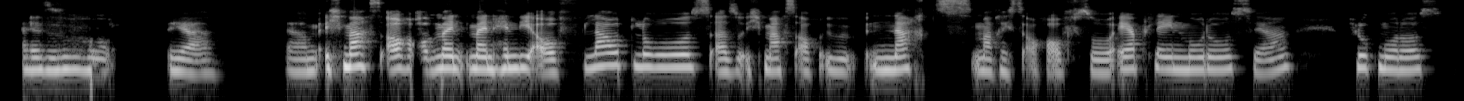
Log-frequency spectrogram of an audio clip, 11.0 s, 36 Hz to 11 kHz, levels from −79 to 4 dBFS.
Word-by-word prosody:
Also, 210 Hz, -1 st, -1 dB, 0.4 s
ja, 180 Hz, -3 st, -2 dB, 0.5 s
ähm, 195 Hz, +1 st, -5 dB
ich 230 Hz, +2 st, +3 dB
mache 255 Hz, +1 st, +9 dB
es -, -, -6 dB
auch 225 Hz, +2 st, +6 dB
au 200 Hz, 0 st, -3 dB
mein 230 Hz, -1 st, +6 dB
mein 220 Hz, -1 st, +7 dB
Handy 230 Hz, +1 st, +4 dB
auf 185 Hz, +1 st, +2 dB
lautlos, 250 Hz, -1 st, +1 dB
also 195 Hz, 0 st, -3 dB
ich -, -, -9 dB
mache 200 Hz, -1 st, 0 dB
es -, -, -7 dB
auch 195 Hz, 0 st, -6 dB
ü 195 Hz, -2 st, -7 dB
nachts 220 Hz, -1 st, -1 dB
mach 195 Hz, -1 st, -4 dB
ich's 190 Hz, -3 st, -9 dB
auch -, -, -10 dB
auf 175 Hz, -, -4 dB
so 185 Hz, -1 st, -3 dB
Airplane 225 Hz, -1 st, 0 dB
Modus, 215 Hz, +1 st, -3 dB
ja, 195 Hz, +6 st, -7 dB, 0.5 s
Flugmodus, 220 Hz, -2 st, -3 dB
215 Hz, 160 wpm, -22 LUFS, 200-230 Hz, 0.5 s, mache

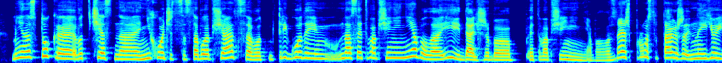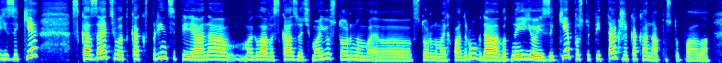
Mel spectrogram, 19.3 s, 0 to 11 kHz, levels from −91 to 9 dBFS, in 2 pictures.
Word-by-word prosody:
мне 280 Hz, +6 st, +1 dB
настолько 305 Hz, -7 st, +4 dB
вот, 250 Hz, 0 st, -3 dB
честно, 225 Hz, -7 st, +2 dB
не 235 Hz, +5 st, +1 dB
хочется 225 Hz, -7 st, -3 dB
с -, -, -6 dB
тобой 230 Hz, +1 st, +3 dB
общаться. 260 Hz, -3 st, +1 dB
Вот 185 Hz, 0 st, -2 dB
3 290 Hz, -1 st, -2 dB
года 285 Hz, +2 st, 0 dB
и, 250 Hz, -2 st, 0 dB
м, 235 Hz, -1 st, -5 dB
у -, -, -11 dB
нас 270 Hz, +1 st, +3 dB
этого 275 Hz, -1 st, 0 dB
общения 275 Hz, +1 st, -2 dB
не 325 Hz, +7 st, +4 dB
было, 205 Hz, -, +4 dB
и 280 Hz, +2 st, 0 dB
дальше 185 Hz, -3 st, +2 dB
бы 170 Hz, -2 st, 0 dB, 0.2 s
этого 185 Hz, -1 st, -3 dB
общения 190 Hz, -2 st, -4 dB
не 150 Hz, -2 st, -7 dB
было". 145 Hz, 0 st, -11 dB
Вот 155 Hz, +1 st, -5 dB
знаешь, 305 Hz, -, +4 dB
просто 315 Hz, -2 st, -5 dB
так 275 Hz, -1 st, +4 dB
же 230 Hz, -3 st, 0 dB
на 235 Hz, +2 st, -1 dB
её 245 Hz, +3 st, 0 dB
языке 225 Hz, -, +1 dB, 0.5 s
сказать, 255 Hz, +5 st, +2 dB
вот 210 Hz, -2 st, -3 dB
как, 225 Hz, -2 st, 0 dB
в -, -, -21 dB
принципе, 230 Hz, -6 st, -3 dB
она 195 Hz, +2 st, +3 dB
могла 190 Hz, -2 st, -2 dB
высказывать 180 Hz, -1 st, -2 dB
в -, -, -42 dB
мою 195 Hz, +7 st, -3 dB
сторону, 200 Hz, -6 st, -3 dB
в, -, -, -7 dB
э, 155 Hz, -1 st, -5 dB
в -, -, -20 dB
сторону 170 Hz, -2 st, -5 dB
моих 160 Hz, 0 st, -5 dB
подруг, 185 Hz, +6 st, -2 dB
да, 180 Hz, -2 st, +6 dB
вот, 170 Hz, +2 st, -4 dB
на 210 Hz, -, +1 dB
её 215 Hz, -1 st, +3 dB
языке 180 Hz, -, +1 dB
поступить 210 Hz, -, -10 dB
так 275 Hz, +3 st, +3 dB
же, 200 Hz, -2 st, -6 dB
как 205 Hz, 0 st, -3 dB
она 190 Hz, -2 st, -2 dB
поступала. 150 Hz, -, -9 dB
210 Hz, 195 wpm, -21 LUFS, 185-265 Hz, 0.5 s, да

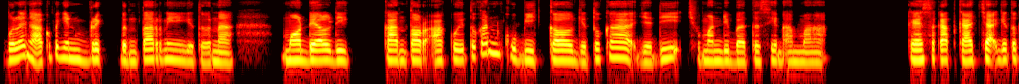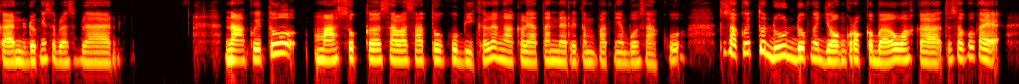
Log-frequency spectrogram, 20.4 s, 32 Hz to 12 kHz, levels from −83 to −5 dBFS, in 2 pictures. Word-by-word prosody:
boleh 195 Hz, +5 st, +3 dB
gak -, -, +3 dB
aku -, -, -8 dB
pengen 190 Hz, -6 st, -3 dB
break 180 Hz, +1 st, 0 dB, 0.2 s
bentar 180 Hz, +3 st, 0 dB
nih 175 Hz, -3 st, -4 dB
gitu. 145 Hz, -1 st, -7 dB
Nah, 150 Hz, -2 st, -1 dB, 0.5 s
model 175 Hz, 0 st, +4 dB
di 170 Hz, 0 st, -3 dB, 0.3 s
kantor 170 Hz, 0 st, +3 dB
aku 170 Hz, +1 st, -1 dB
itu 220 Hz, -, -5 dB
kan 275 Hz, 0 st, 0 dB
kubikel 170 Hz, -2 st, 0 dB
gitu, 155 Hz, +5 st, -5 dB
Kak, 205 Hz, +1 st, 0 dB
jadi 180 Hz, +7 st, -4 dB
cuman 165 Hz, -3 st, -4 dB
dibatasin 160 Hz, +1 st, -4 dB
sama 150 Hz, -1 st, -6 dB, 0.9 s
kayak 175 Hz, 0 st, +4 dB
sekat 175 Hz, -2 st, +2 dB
kaca 165 Hz, 0 st, +4 dB
gitu 185 Hz, +1 st, -2 dB
kan 155 Hz, +1 st, +4 dB
duduknya 165 Hz, +4 st, -2 dB
sebelah-sebelahan. 150 Hz, -2 st, -3 dB, 1.2 s
Nah, 175 Hz, -1 st, +7 dB
aku 185 Hz, +1 st, 0 dB
itu 265 Hz, +8 st, +4 dB, 0.4 s
masuk 185 Hz, +2 st, +3 dB
ke 180 Hz, -, +5 dB
salah 170 Hz, -2 st, +2 dB
satu 170 Hz, 0 st, -3 dB
kubikel 165 Hz, -3 st, -5 dB
yang 200 Hz, -, -1 dB
ga 160 Hz, -, -2 dB
keliatan 165 Hz, +1 st, -2 dB
dari 155 Hz, 0 st, -2 dB
tempatnya 150 Hz, 0 st, -6 dB
bos 150 Hz, +1 st, -6 dB
aku. 140 Hz, -, -7 dB, 0.3 s
Terus 305 Hz, -1 st, -1 dB
aku 285 Hz, +3 st, +1 dB
itu 320 Hz, +2 st, +1 dB
duduk 205 Hz, -3 st, +3 dB
ngejongkrok 170 Hz, 0 st, +2 dB
ke -, -, +5 dB
bawah, 180 Hz, +5 st, +5 dB
Kak. 155 Hz, -2 st, -1 dB
Terus 185 Hz, -, -10 dB
aku 195 Hz, +3 st, -1 dB
kayak 200 Hz, -5 st, +2 dB
170 Hz, 160 wpm, -24 LUFS, 160-185 Hz, 1.2 s, Nah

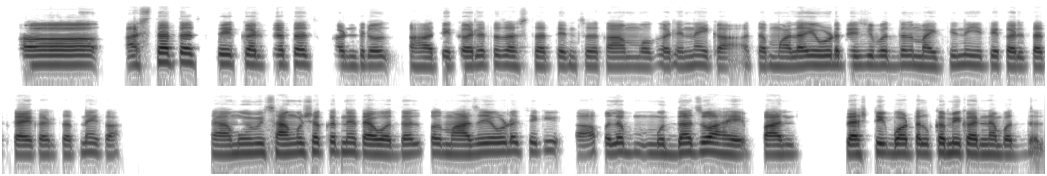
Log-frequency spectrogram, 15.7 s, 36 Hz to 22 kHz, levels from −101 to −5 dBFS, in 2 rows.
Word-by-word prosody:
अ, 180 Hz, -, +1 dB, 0.8 s
असतातच 220 Hz, +3 st, +4 dB, 0.2 s
ते 200 Hz, -1 st, +2 dB
करतातच 190 Hz, 0 st, 0 dB, 0.2 s
कंट्रोल 175 Hz, 0 st, -3 dB, 0.2 s
हां, 165 Hz, 0 st, -1 dB
ते 170 Hz, -, -3 dB
करतच 180 Hz, +2 st, -2 dB
असतात 170 Hz, -1 st, -5 dB
त्यांचं 165 Hz, 0 st, -6 dB
काम 160 Hz, 0 st, -3 dB
वगैरे, 160 Hz, +1 st, -6 dB
नाही 175 Hz, +1 st, -5 dB
का. 165 Hz, -1 st, -4 dB
आता 165 Hz, -, -6 dB
मला 170 Hz, 0 st, 0 dB
एवढं 180 Hz, 0 st, 0 dB
त्याच्याबद्दल 180 Hz, 0 st, -4 dB
माहिती 170 Hz, 0 st, -4 dB
नाही 185 Hz, 0 st, -5 dB
आहे 175 Hz, -, -11 dB
ते 175 Hz, -, -2 dB
करतात, 165 Hz, 0 st, -1 dB
काय 160 Hz, -1 st, +5 dB
करतात, 160 Hz, 0 st, -5 dB
नाही 195 Hz, -1 st, -4 dB
का. 160 Hz, -, -4 dB, 0.7 s
त्यामुळे 170 Hz, +2 st, -1 dB
मी 185 Hz, 0 st, -2 dB
सांगू 180 Hz, +2 st, +4 dB
शकत 200 Hz, +1 st, -1 dB
नाही 195 Hz, -1 st, -1 dB
त्याबद्दल, 170 Hz, 0 st, +3 dB
पण 185 Hz, -1 st, -2 dB
माझं 170 Hz, +1 st, +3 dB
एवढंच 195 Hz, +1 st, 0 dB
आहे 200 Hz, -, -3 dB
की 215 Hz, +1 st, -9 dB, 0.2 s
आपला 185 Hz, +1 st, -1 dB
मुद्दा 175 Hz, +1 st, 0 dB
जो 195 Hz, +2 st, +2 dB
आहे 175 Hz, -4 st, +5 dB
पान 165 Hz, 0 st, +5 dB, 0.4 s
प्लास्टिक 170 Hz, +2 st, +5 dB
बॉटल 180 Hz, 0 st, +3 dB
कमी 185 Hz, 0 st, +4 dB
करण्याबद्दल, 170 Hz, -2 st, 0 dB
175 Hz, 180 wpm, -26 LUFS, 165-185 Hz, 0.8 s, काय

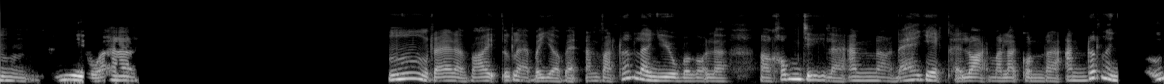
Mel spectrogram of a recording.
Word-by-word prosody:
Ừm, 180 Hz, -4 st, -1 dB, 0.3 s
cũng 210 Hz, +3 st, +2 dB
nhiều 190 Hz, -6 st, +8 dB
á 180 Hz, +6 st, -1 dB
ha. 195 Hz, 0 st, +2 dB, 2.6 s
Ừm, 245 Hz, 0 st, +4 dB
ra 175 Hz, 0 st, -1 dB
là 165 Hz, -4 st, -4 dB
vậy, 165 Hz, +3 st, -3 dB
tức 185 Hz, +3 st, -4 dB
là 175 Hz, -6 st, -3 dB
bây 155 Hz, +2 st, -2 dB
giờ 155 Hz, -2 st, -3 dB
bạn 145 Hz, +1 st, -5 dB
ăn 170 Hz, +1 st, -8 dB
vặt 155 Hz, -3 st, -5 dB
rất 290 Hz, +4 st, 0 dB
là 235 Hz, -7 st, +4 dB
nhiều 175 Hz, -2 st, +3 dB
và, 155 Hz, -1 st, -3 dB
gọi 155 Hz, 0 st, -5 dB
là, 150 Hz, -1 st, -6 dB, 0.3 s
ờ, 155 Hz, -2 st, -4 dB
không 240 Hz, +7 st, +5 dB
chỉ 205 Hz, -3 st, +1 dB
là 155 Hz, -4 st, -5 dB
ăn, 180 Hz, +2 st, -4 dB
ờ, 165 Hz, -4 st, -8 dB
đa 165 Hz, +5 st, -5 dB, 0.2 s
dạng 190 Hz, -3 st, +3 dB
thể -, -, -6 dB
loại, 165 Hz, -1 st, -1 dB
mà 160 Hz, -1 st, -6 dB
lại 160 Hz, 0 st, -4 dB
còn 155 Hz, -1 st, -5 dB
là 150 Hz, -1 st, -5 dB
ăn 180 Hz, +3 st, -3 dB
rất 305 Hz, +7 st, +3 dB
là 285 Hz, -, +6 dB
nhiều 200 Hz, -, +5 dB, 0.3 s
cữ, 245 Hz, -, 0 dB
175 Hz, 210 wpm, -22 LUFS, 155-200 Hz, 2.6 s, nhiều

